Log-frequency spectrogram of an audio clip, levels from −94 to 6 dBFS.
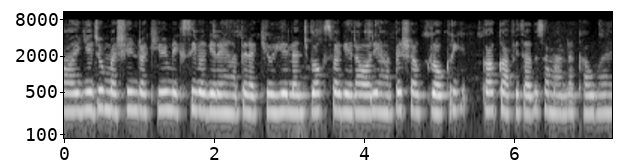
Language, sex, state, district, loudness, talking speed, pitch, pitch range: Hindi, female, Haryana, Rohtak, -16 LUFS, 230 wpm, 240 Hz, 230-250 Hz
